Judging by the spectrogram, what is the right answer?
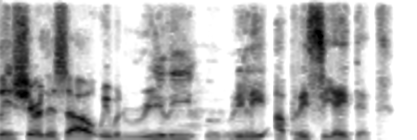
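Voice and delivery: loosely done, fake Austrian accent. Podcast host giving a shout-out to a listener, put-on Austrian accent. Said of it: "I don't know what accent that was, but I went there".

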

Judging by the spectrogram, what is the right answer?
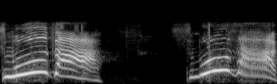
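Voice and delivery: put-on German accent, pitched very high. Recalling being corrected in training by a German lady; German accent. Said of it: "in this German accent".

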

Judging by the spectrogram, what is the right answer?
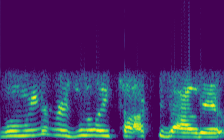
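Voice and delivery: laughing while talking. Maddie, told to go ahead, starts to answer, laughing. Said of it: "I'm laughing because it's just crazy to me".

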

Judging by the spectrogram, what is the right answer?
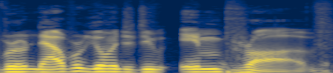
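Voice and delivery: ordinary delivery

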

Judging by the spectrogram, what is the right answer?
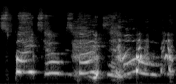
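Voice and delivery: shrieking, very high, repeated screaming. Retelling the brother opening the door as the dog showed up, retelling his scream. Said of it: "He was screaming like".

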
